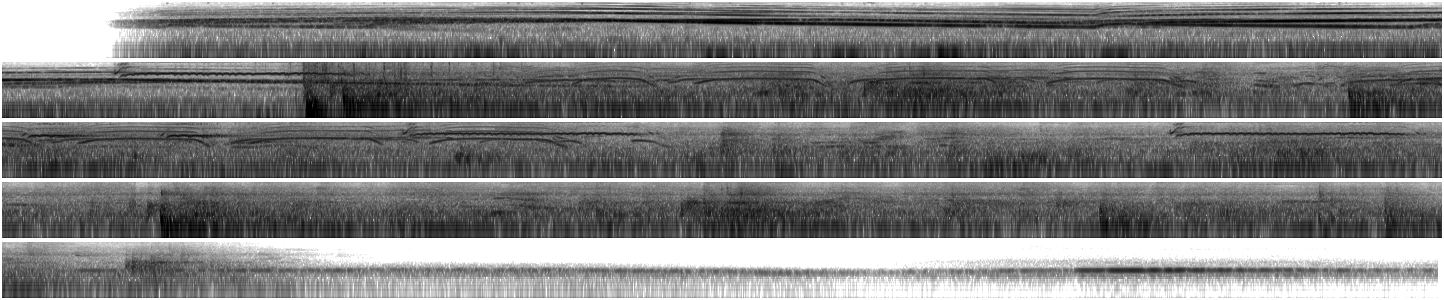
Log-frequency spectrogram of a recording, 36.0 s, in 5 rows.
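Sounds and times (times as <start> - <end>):
wind: 0.6 - 35.9
police raid: 3.2 - 22.4.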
